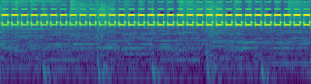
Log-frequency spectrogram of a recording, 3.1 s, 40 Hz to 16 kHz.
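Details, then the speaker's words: Handheld Neatcell pulse laser used for tattoo removal on the skin, smoking the hair and stinging: rapid, steady high-pitched beeping at about 200 a minute with soft low thuds as the laser fires. "can't see the hair is burn alright I spend my laser I don't know why they make it beep it goes up to some different settings"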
